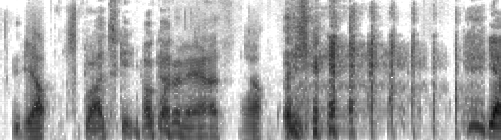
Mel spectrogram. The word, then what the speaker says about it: Brodsky: Brodsky. Yep. Brodsky.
